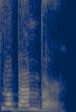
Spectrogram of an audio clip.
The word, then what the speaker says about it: November: Pero no es November, es V, vibrando, V. Piensa en Víctor, ¿ok?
